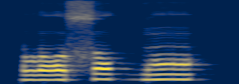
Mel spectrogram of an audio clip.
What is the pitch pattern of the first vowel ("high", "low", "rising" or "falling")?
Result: low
